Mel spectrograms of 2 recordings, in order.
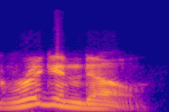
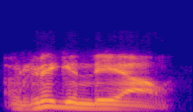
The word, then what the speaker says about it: Rigondeaux: The way his name is spelled, it looks like Rigondeaux, right? But I went to him and he said, my name is Guillermo Rigondeaux.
